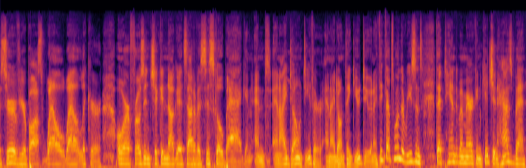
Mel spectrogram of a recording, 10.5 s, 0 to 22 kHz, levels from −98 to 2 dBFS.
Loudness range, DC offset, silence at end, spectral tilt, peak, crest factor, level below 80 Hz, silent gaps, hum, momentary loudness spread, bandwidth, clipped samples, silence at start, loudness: 1 LU; under 0.1%; 0 s; -5.5 dB/octave; -4 dBFS; 12 dB; -32 dBFS; none; none; 6 LU; 15 kHz; under 0.1%; 0 s; -18 LUFS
